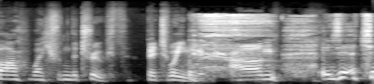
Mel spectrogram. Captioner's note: wheezes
